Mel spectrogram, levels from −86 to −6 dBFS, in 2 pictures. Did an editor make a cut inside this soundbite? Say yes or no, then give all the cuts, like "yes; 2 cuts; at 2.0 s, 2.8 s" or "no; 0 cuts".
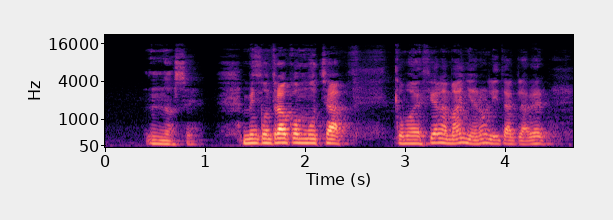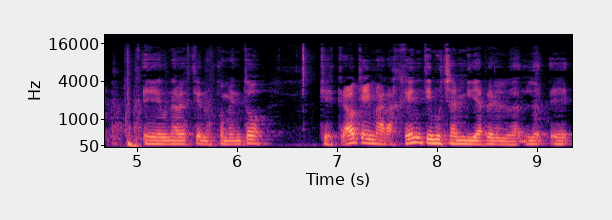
no; 0 cuts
